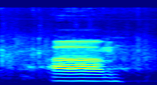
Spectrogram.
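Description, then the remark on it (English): Steady applause from an audience greeting a speaker fills the background, with a loud sustained cheer or shout rising over it midway before fading back into the clapping. “You guys are clapping, yeah.”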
